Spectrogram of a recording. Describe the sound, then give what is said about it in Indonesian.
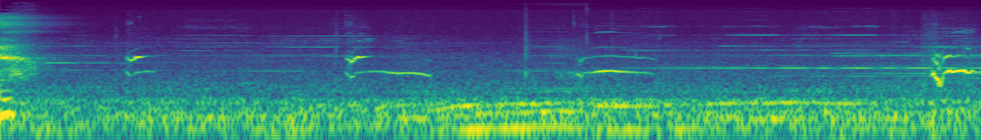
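A black cat meows four times at irregular intervals, each call a drawn-out, bending whine, heard over a steady low rumbling background. “Dan ketika aku sentari lagi, jelas itu seekor kucing berwarna hitam.”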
